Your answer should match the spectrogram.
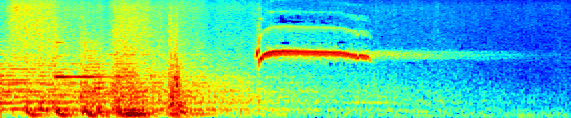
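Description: Tense game-show music with drum hits, cut off about two seconds in by one long blast on a pea whistle, the signal that the collecting time is up. The whistle stops sharply and leaves a faint ringing tail.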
